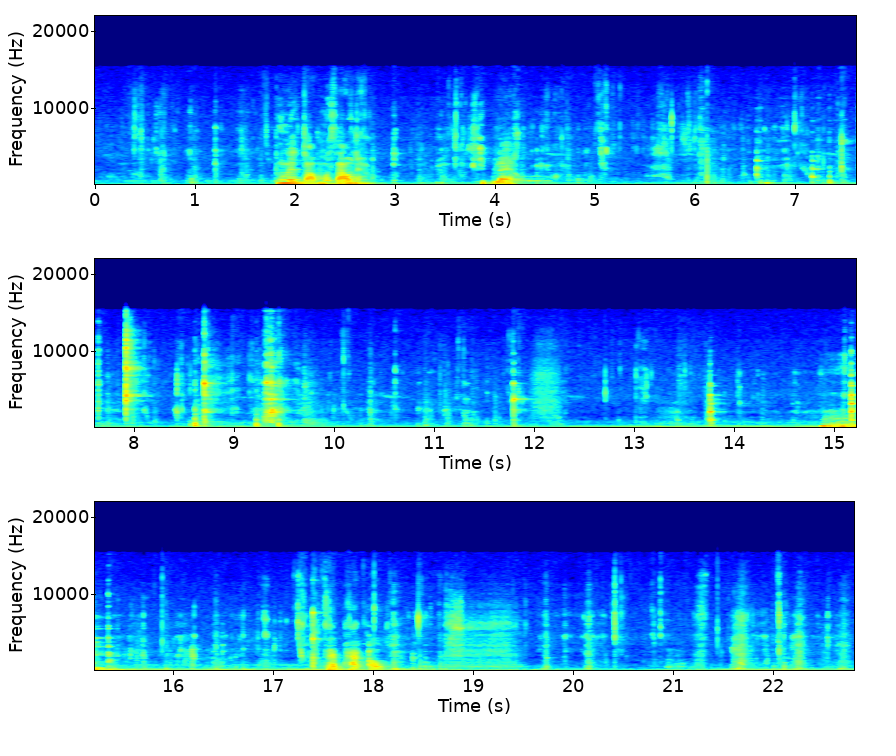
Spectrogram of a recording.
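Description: A young woman chews and smacks her lips loudly.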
